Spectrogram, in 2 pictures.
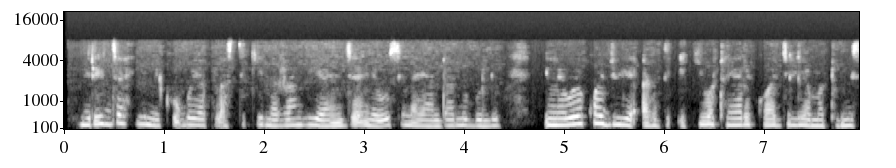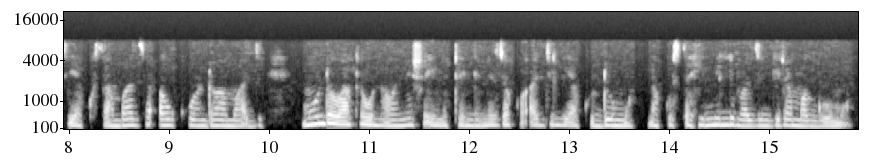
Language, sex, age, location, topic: Swahili, female, 25-35, Nairobi, government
